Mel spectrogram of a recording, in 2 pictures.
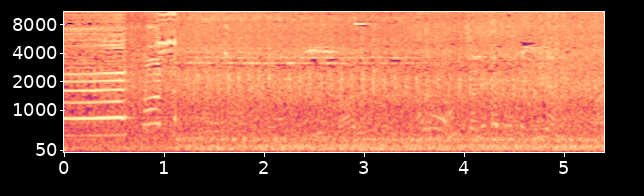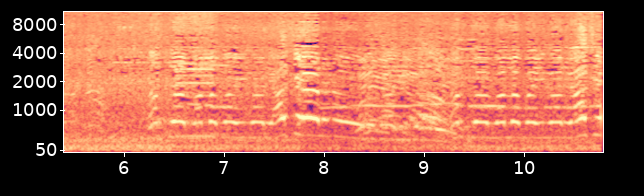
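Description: Roadside traffic: a vehicle horn toots briefly at the start, then a vehicle engine rumbles by for several seconds. From about six seconds in, men's raised voices shout over it.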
